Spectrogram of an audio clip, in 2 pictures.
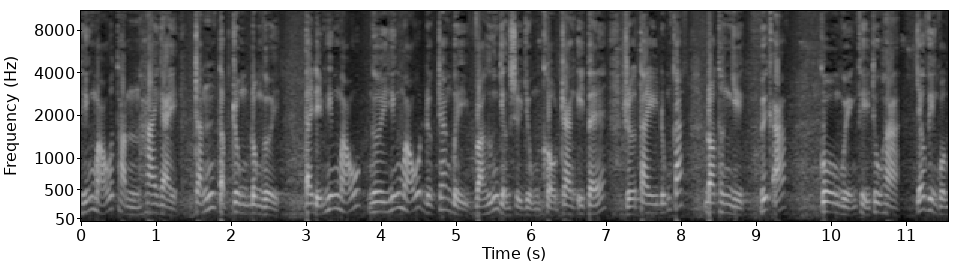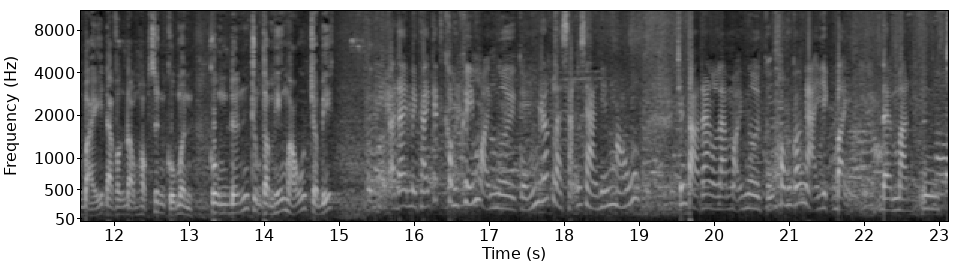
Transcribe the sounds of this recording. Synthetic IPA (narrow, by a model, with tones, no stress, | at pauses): i˨˦əŋma˨˦wt̪ʰa˨˩jŋ̟ɦaː˧jŋa˨˩j | t͡ɕa˨˦jŋ̟t̪ə˨˩p̚t͡ɕʊ˧ŋ͡mɗo˧˩wŋ͡mŋɨ˨˩əjt̪a̰ː˧˨jɗi˧˩əmhi˨˦əŋma˨˦wŋɨ˨˩əjɦi˨˦əŋma˨˦wɗɨ˨˩ək̚t͡ɕaː˧ŋɓḭ˧˨vaː˨˩hɨ˨˦əŋzə̰˧˨nsɨ̰˧˩zʊ̰˧˨ŋ͡mxo̰˧˨t͡ɕaː˧ŋʔi˧t̪e˨˦zɨ̰˧˥ət̪a˧jɗʊ˨˦ŋ͡mka˦˥jk̟̚ɗɔ˧t̪ʰə˧nɲi˨˩ət̚hwi˦˥ət̚ʔaː˦˥p̚ko˧ŋwḭ˧˨ənt̪ʰḭ˧˨t̪ʰu˧ɦaː˨˩ | zaː˨˦wvi˧ənkwə̰˧˩nɓə˧˩jɗa̰ː˧˥və̰˧˨nɗə̰˧˨wŋ͡mɦɔ˨˩wk͡p̚sï˧ŋ̟ku˧˩əmï˨˩ŋ̟kʊ˨˩ŋ͡mɗe˨˦nt͡ɕʊ˧ŋ͡mt̪ə˧mhi˨˦əŋma˨˦wt͡ɕɔ˧ɓi˦˥ət̚ | ʔəː˧˩ɗə˧jmï˨˩ŋ̟t̪ʰə˨˦jka˦˥jk̟xə˧wŋ͡mxi˨˦mɔ̰˧˨jŋɨ˨˩əjkʊ̰˧˥ŋ͡mzə˦˥t̚laː˨˩saː˧˩nsaː˨˩ŋhi˨˦əŋma˨˦wt͡ɕɨ˨˦ŋt̪a̰ː˧˨˩za˨˩ŋlaː˨˩mɔ̰˧˨jŋɨ˨˩əjkʊ̰˧˥ŋ͡mxə˧wŋ͡mkɔ˨˦ŋa̰ː˧˨jzï˨˩k̟̚ɓə̰˧˨jŋ̟ɗe˧˩maː˨˩˨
